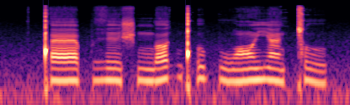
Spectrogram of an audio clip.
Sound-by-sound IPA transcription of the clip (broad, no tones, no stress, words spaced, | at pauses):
ǃæːpɦɪːʃŋʌǃʼup wɔ̃jæ̃ǀu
